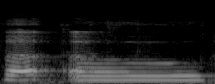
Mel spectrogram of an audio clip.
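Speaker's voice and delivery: ordinary talk, nothing marked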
